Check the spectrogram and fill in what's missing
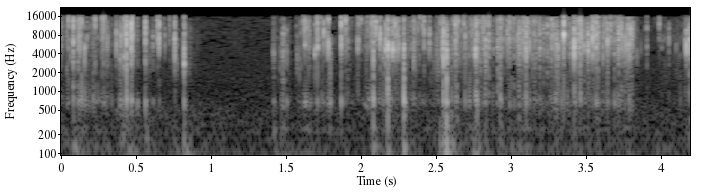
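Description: A derma roller with a black plastic handle and a roller of fine metal needles is rolled across a flat sheet of clear, air-filled plastic bubble wrap on a table, the needles crushing and pricking the bubbles. The result is dense, bright, crisp crackling and popping with almost no low end, a brief near-silent pause around the one-second mark, then steady crunching until a short dip near the end.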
